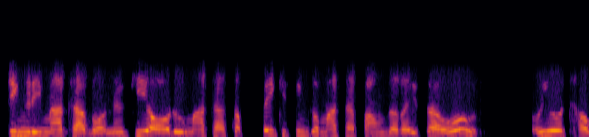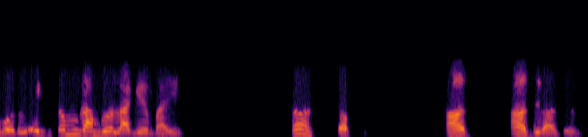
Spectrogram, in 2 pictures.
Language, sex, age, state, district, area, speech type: Nepali, female, 60+, West Bengal, Jalpaiguri, urban, conversation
